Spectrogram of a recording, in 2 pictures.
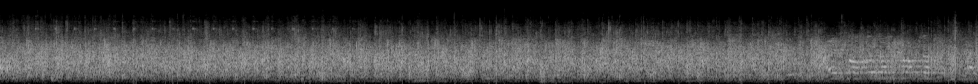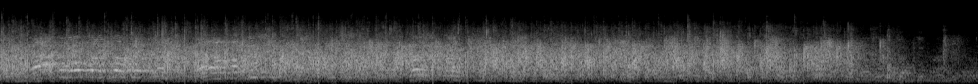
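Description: Audience applauding, a dense steady clapping that fades out right at the end.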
